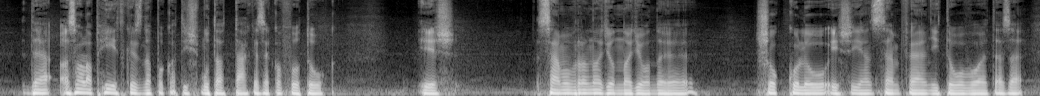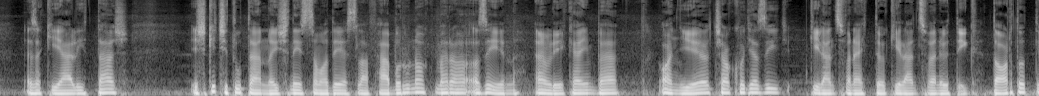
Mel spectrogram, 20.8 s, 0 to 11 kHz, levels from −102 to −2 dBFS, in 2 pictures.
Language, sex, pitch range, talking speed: Hungarian, male, 100-115 Hz, 125 wpm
